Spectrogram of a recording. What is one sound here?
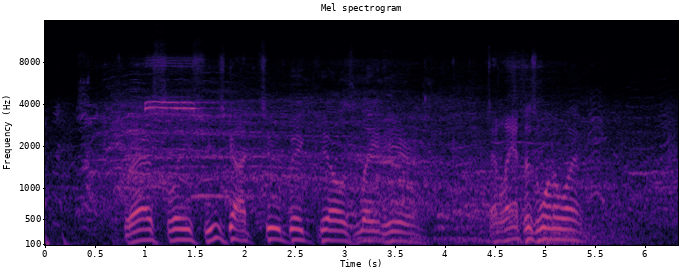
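Young women shout and cheer excitedly.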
